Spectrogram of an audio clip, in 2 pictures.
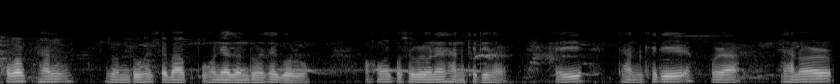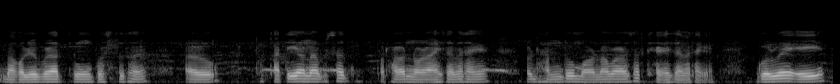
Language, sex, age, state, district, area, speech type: Assamese, male, 18-30, Assam, Dhemaji, urban, spontaneous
